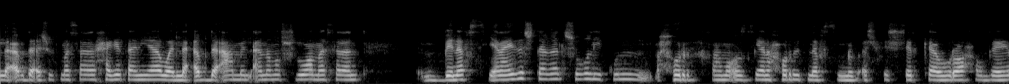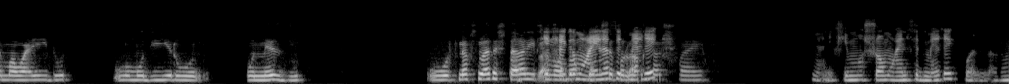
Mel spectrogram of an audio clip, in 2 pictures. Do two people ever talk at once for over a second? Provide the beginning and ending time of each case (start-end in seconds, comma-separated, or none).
15.2-16.7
